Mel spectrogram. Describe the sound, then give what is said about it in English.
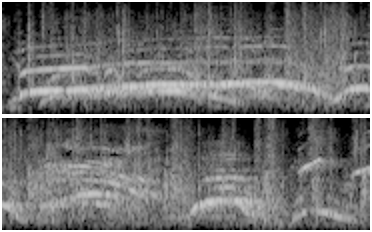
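An audience bursts into steady applause in answer to a question about who has divorced parents, dense clapping that holds for several seconds, mixed with rising and falling whoops and scattered shouts from the crowd. “By round of applause, how many of you have divorced parents?”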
